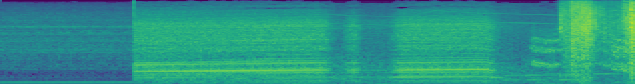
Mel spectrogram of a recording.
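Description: A car engine roars loudly as it speeds up.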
